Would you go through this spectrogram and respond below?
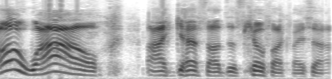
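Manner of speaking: loud, exclaimed delivery. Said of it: "that was loud".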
